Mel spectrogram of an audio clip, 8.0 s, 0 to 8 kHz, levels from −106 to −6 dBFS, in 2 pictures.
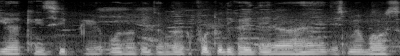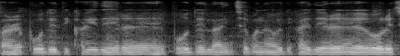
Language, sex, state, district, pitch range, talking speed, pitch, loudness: Hindi, male, Bihar, East Champaran, 105-115 Hz, 230 wpm, 110 Hz, -34 LUFS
